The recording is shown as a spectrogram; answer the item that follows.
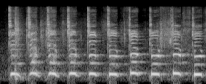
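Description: A high voice making a rapid stuttering sound effect, short notes repeated on one steady pitch about seven times a second, as a spell takes effect.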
